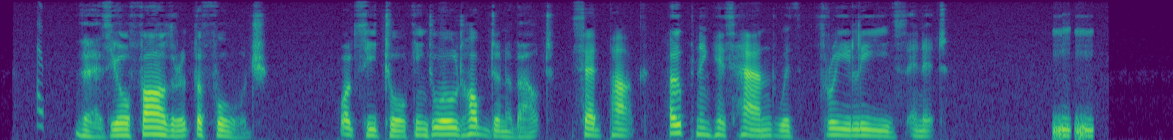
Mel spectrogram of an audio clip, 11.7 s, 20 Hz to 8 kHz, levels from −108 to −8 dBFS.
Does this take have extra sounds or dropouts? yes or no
yes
